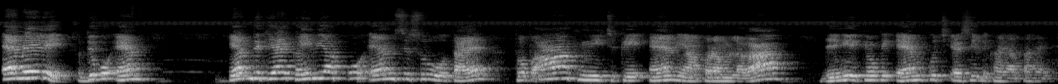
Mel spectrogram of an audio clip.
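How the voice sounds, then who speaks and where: A woman's voice: medium pitch, a little slow, darkish tone. A woman teaching English grammar in an online lesson, asking questions and answering them herself and repeating key words. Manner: addresses students as "guys". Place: indoor room with a power cut. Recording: echoey room.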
